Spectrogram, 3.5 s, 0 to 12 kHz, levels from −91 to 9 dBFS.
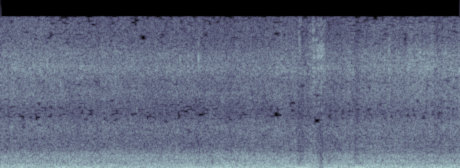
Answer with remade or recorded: recorded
